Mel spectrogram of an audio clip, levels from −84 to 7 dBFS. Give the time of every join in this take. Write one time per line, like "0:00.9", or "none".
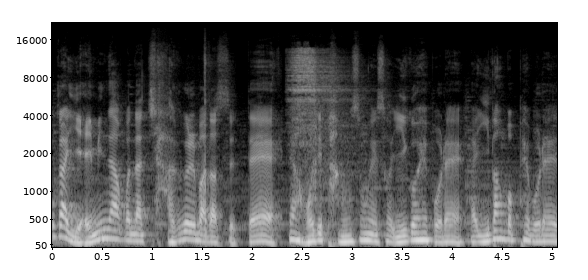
0:01.8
